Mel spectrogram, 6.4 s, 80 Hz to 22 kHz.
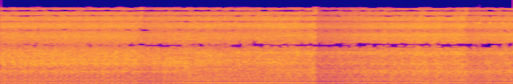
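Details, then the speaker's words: Ford F550 6.8 V10 running with top end open and no coolant, oil visibly flowing from galleys; after fouled plug found as misfire cause. Steady, even idle with no dropouts or stumbles: no miss at all. "Oiling well. No miss at all. I'm gonna have to tell you that's what it was, is that foul plug."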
